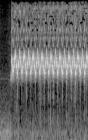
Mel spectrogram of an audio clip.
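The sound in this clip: A personal safety alarm sounds very loudly: a piercing, rapidly warbling high-pitched tone that switches on abruptly and then holds at a steady, harsh level without pause.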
